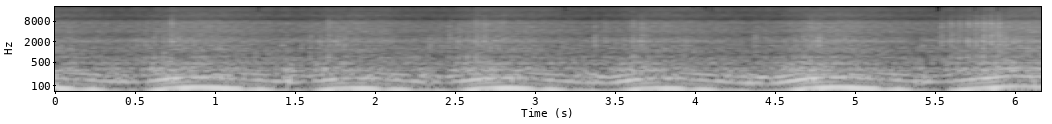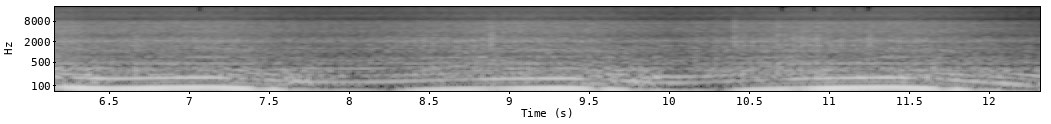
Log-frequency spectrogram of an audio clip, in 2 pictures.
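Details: Toyota MR2 Mk3 Roadster revived after long lay-up (stale fuel drained, new battery), engine blipped: light metallic rattle coming in around 2200–2500 rpm and fading as revs drop; source not yet found.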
